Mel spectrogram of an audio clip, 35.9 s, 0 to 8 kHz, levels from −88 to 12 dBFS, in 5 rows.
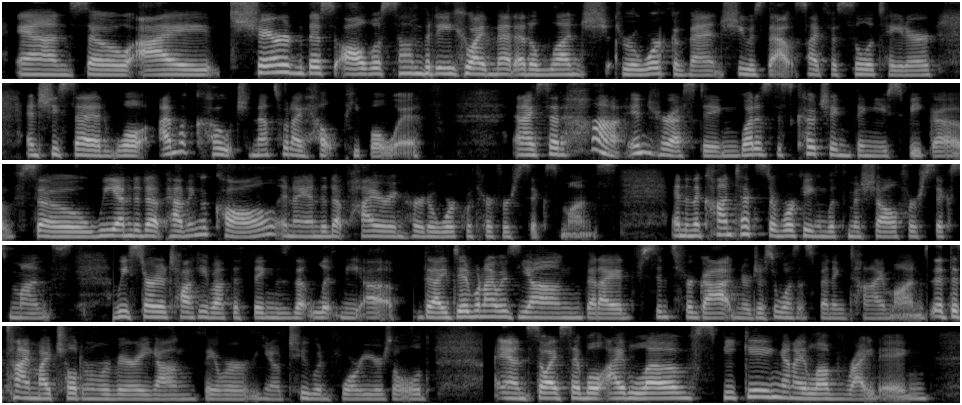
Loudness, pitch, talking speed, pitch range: -29 LUFS, 195 Hz, 230 wpm, 185-215 Hz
